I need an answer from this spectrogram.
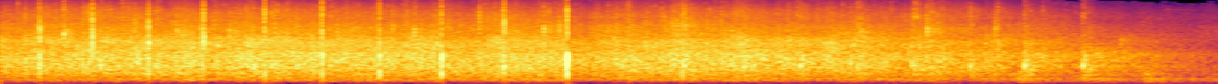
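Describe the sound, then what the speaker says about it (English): A large audience applauds at a university graduation ceremony at Ravensbourne University London. Dense, steady clapping with a few sharper individual claps stands out before the applause fades away at the end. "So round of applause for them too."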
